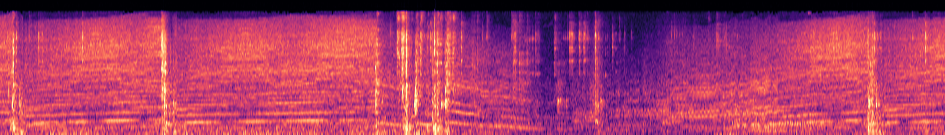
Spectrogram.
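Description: A gearbox clicks sharply with each gear change.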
